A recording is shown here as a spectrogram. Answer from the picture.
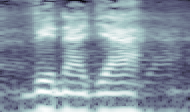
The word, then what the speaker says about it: Vinaya: Còn luật thì tiếng Phạn đọc là Vinaya.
